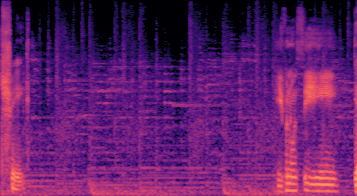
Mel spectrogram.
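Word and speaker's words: Sídhe: It's it's just pronounced she.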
